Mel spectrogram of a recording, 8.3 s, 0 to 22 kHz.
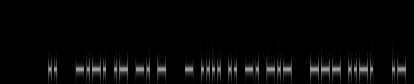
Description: Morse code, heard as a keyed tone, about 22 wpm, 700 Hz. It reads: I CANT THINK OF A
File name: practice / 22wpm / Sets of 8 Words - 22wpm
